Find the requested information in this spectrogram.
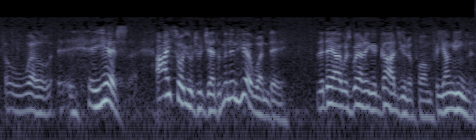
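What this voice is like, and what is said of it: English accent. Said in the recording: “He's got an English accent.”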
